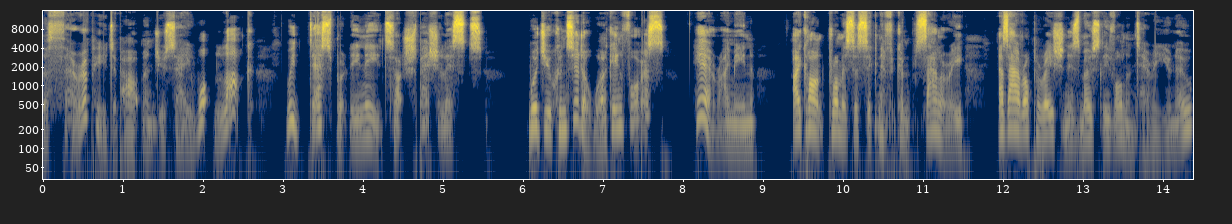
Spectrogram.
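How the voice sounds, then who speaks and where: At a moderate pace and middle pitch, a shaky, put-on character voice is heard on a very clean recording with a silent background. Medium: read story. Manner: gentle, warm.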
